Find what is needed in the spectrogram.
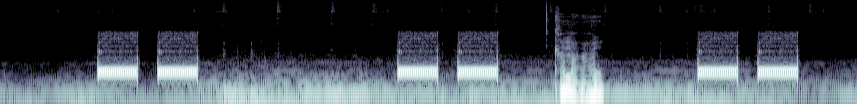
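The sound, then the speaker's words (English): A telephone ringback tone on an outgoing call repeats in three double-pulse pairs with pauses between, clear and steady over a low hum, while a voice briefly mutters between rings. “It's ringing.”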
